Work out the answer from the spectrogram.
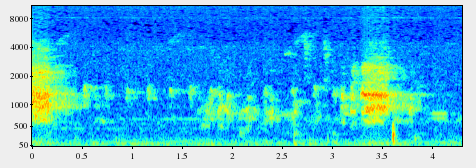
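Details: Cackling red junglefowl, with a brief harsh note at the start, a run of softer staccato clucks, then a louder rough burst past three seconds.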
